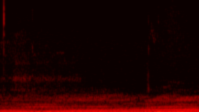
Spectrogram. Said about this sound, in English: There's an airplane. You guys might pick up on that. It's flying above me.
